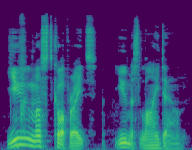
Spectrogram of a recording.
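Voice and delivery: menacing, sinister, swooping delivery. Reading a quiz quote for the others to guess: sinister quoted line. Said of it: "That's sinister".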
